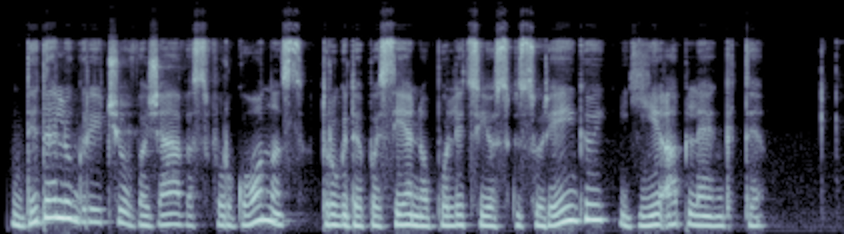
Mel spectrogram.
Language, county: Lithuanian, Klaipėda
